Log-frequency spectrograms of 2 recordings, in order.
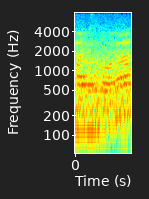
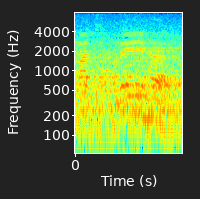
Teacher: Kemudian selanjutnya ada bacaan imalah yaitu di mana huruf ro dibaca reha, tulisannya majroha tapi bacanya majreha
